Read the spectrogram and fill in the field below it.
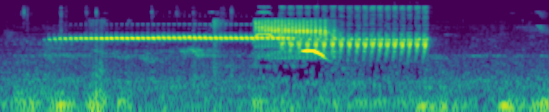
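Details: Common iora call used to lure birds: one long steady whistle running over two seconds, followed by a loud buzzy pulsed rattle and a short downslur.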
